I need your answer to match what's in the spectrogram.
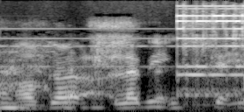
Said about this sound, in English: Well, look, your phone's ringing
